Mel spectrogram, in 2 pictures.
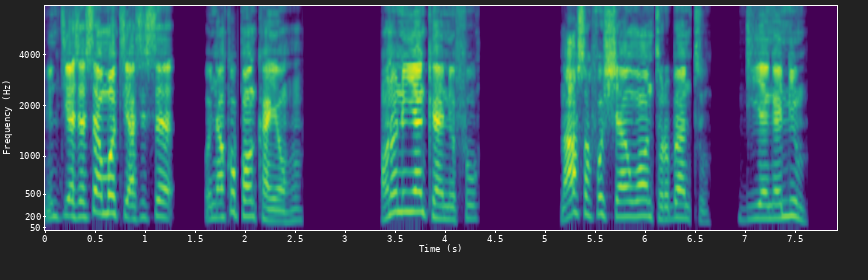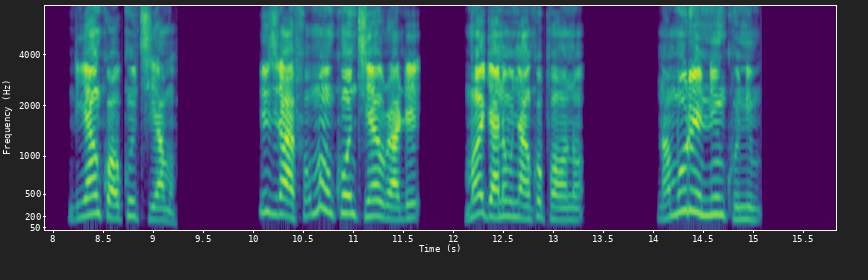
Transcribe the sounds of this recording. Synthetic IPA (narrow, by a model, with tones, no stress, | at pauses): ɪ̃˨n̩˨ti˨ɛ˨s̬ɛ˨sɛ˦m˦ɔ̃˦tʰɪ˨a˨s̬ɪ˦sɛ˦ | o˨ɲã˨ŋkʊ˦pʰɔ̃˦ŋ̩˦kʰã˨jɛ̃˨nɦʊ̃˦ | ɔ˨nʊ̃˦nʊ̃˦jɛ̃˦ŋ̩˦kʰã˨nɪ̃˨fʊ˦ | nã˨a˦sɔ˦fʊ˦ɕɛ̃˦n˦wɔ̃˦n̩˦tʰʊ˨ɾʊ˨bɛ˦n̩˨tʰʊ˨ | dɪ˨ɛ˨næ̃˨nĩ˦m | dɪ˨ɛ˦ŋ̩˦kʰɔ˨kʰũ˦ntʰi˨a˦mʊ̰̃˨ | i˦s̬ɾa˨e˨lfʊ˦mʊ̃˦ŋ̩˨kʰʊ̃˦n̩˦tʰɪ̃˦æ˦˨wu˨ɾa˨dɪ˦ | mʊ̃˦æ˦d͡ʑa˨nʊ̃˦m˦o˨ɲã˨ŋko˦pʰɔ̃˦nːʊ̃˦ | nã˨mʊ̃˦ɾi˦n̩˨nĩ˦ŋ̩˦kʰʊ̃˨nĩ˦m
